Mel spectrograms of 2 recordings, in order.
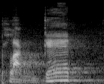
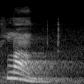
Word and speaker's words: plugged: ឬក៏ពាក្យនោះបញ្ចប់ដោយ vowel sound នៅខាងចុងគឺពេលដែលយើងថែម ed ចូលទៅគឺសំឡេង ed នោះនឹងត្រូវបាន pronounce d d យើងមានជាឧទាហរណ៍ examples rob robbed plug plugged ពេលដែលយើងថែម ed ទៅយើងអានថា rob bed ឬក៏ plug get គឺអត់ទេ plugged okay live lived បាទយើងអានថា lived អីគឺអត់ទេបាទ advise advised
